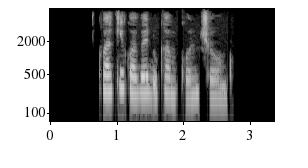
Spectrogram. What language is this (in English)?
Taita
